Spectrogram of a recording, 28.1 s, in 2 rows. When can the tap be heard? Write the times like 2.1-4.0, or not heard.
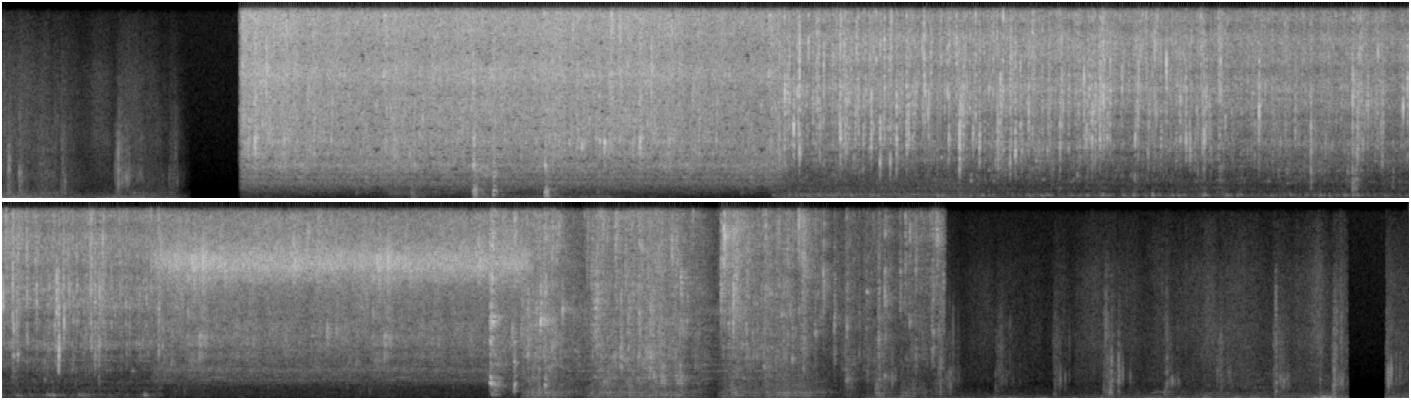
2.4-23.5.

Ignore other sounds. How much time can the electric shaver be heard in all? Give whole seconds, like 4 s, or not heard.
not heard.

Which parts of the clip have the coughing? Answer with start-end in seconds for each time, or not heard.
4.7-6.1, 13.1-13.6, 18.9-20.2.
